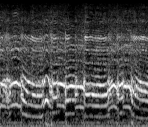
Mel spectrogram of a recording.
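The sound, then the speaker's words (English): A loud, sustained jungle vine-swinging yell from a man, his voice warbling rapidly up and down in a yodeling ululation for several seconds, unbroken. “I always yell like this when I get new tires from Moxie Bloom”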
